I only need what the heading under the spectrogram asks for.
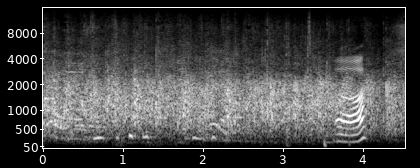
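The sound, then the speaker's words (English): Church audience applauding a welcome for guest speakers: a dense, steady wash of clapping throughout, with a voice rising in pitch near the end. “So let's give them a big, rowdy, warm welcome.”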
